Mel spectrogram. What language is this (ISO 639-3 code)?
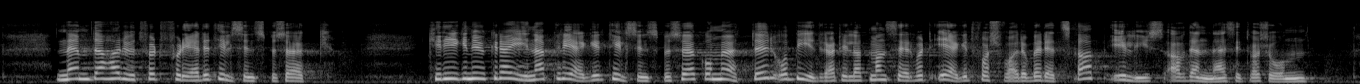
nor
